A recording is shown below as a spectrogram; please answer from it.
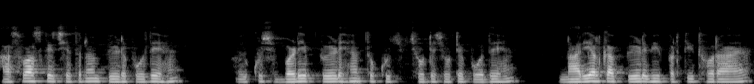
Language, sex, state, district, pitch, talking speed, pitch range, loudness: Hindi, male, Jharkhand, Deoghar, 130 Hz, 215 wpm, 125-140 Hz, -20 LUFS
